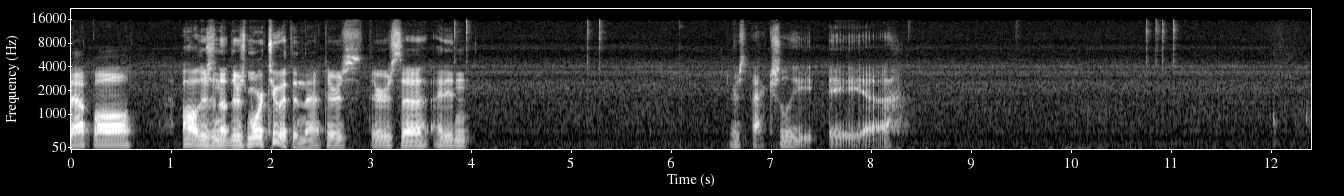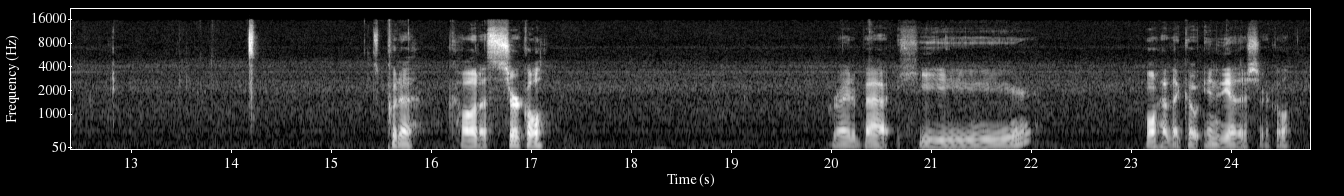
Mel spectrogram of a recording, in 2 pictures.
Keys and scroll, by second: 10.3 space, 12.5 l, 15.7 c.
